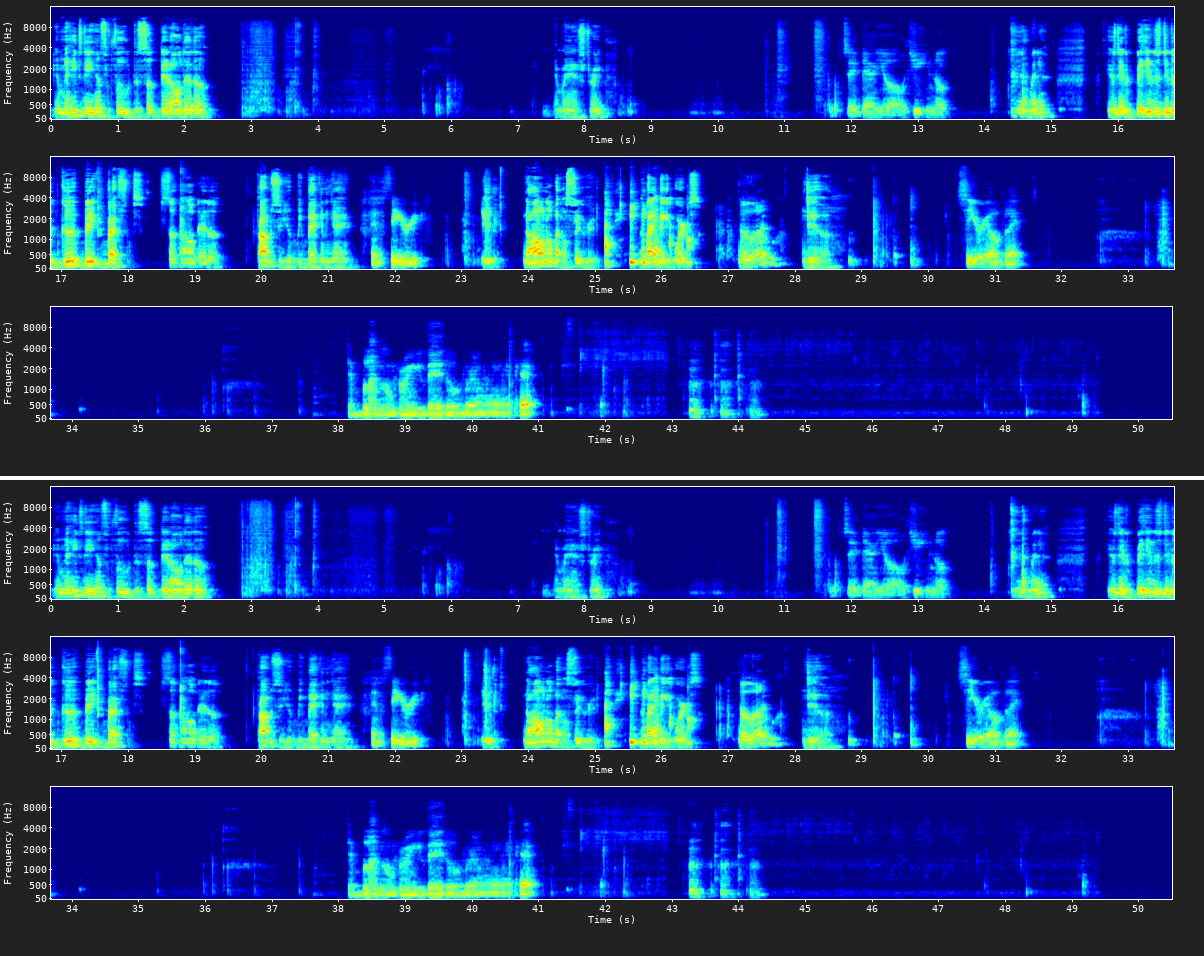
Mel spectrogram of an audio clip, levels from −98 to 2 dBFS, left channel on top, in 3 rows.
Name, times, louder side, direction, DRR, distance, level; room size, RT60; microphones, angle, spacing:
voice 1, 0.0-2.3 7.5-8.3 14.4-14.9 15.8-18.2 18.5-19.4 19.9-21.3 23.3-23.5 23.9-25.0 25.8-26.5 28.1-28.6, left 3 dB, 90° left, 0.8 m, -32 dB
voice 2, 2.9-3.7 10.9-11.0 11.4-11.6 14.4-14.6 23.0-23.4 27.2-27.7 32.6-32.8 33.4-33.6 43.2-43.4 43.7-43.9 44.2-44.3, right 2 dB, 30° right, 1.0 m, -42 dB
voice 3, 11.6-13.4 16.0-16.1 21.6-22.4 25.1-26.0 26.4-26.5 27.5-27.6 30.4-31.4 38.1-41.0 41.8-42.0, left 2 dB, 20° left, 0.4 m, -35 dB
7.4 x 3.0 x 2.4 m
head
